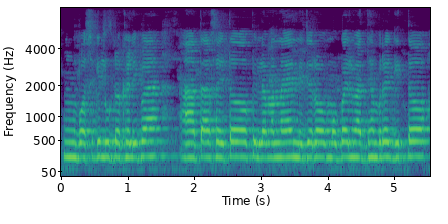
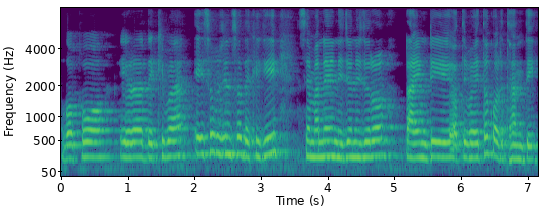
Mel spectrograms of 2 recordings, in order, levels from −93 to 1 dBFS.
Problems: constant background noise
